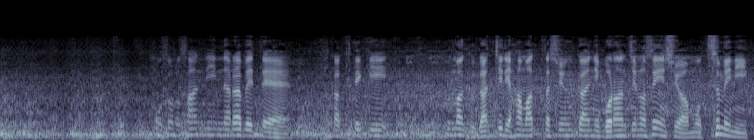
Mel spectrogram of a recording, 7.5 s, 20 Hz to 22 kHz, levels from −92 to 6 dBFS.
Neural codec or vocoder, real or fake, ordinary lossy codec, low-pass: codec, 16 kHz, 16 kbps, FunCodec, trained on Chinese and English, 50 frames a second; fake; none; none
